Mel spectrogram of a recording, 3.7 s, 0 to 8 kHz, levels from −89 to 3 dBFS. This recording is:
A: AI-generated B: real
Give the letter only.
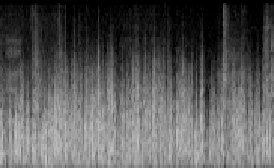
A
